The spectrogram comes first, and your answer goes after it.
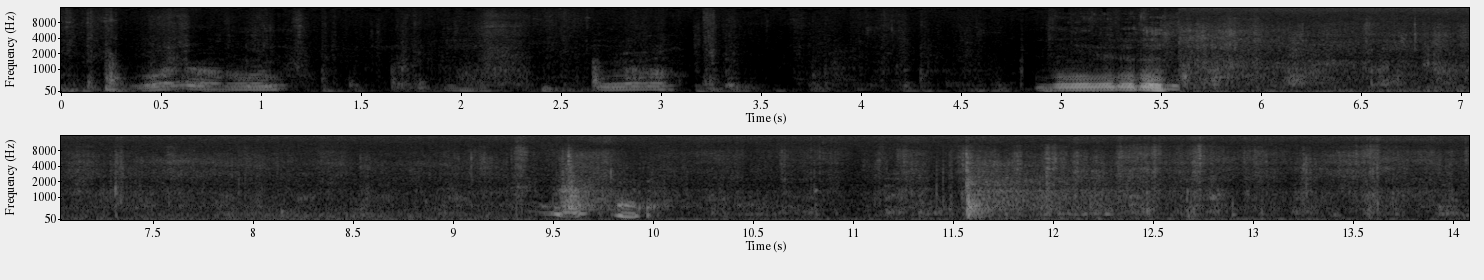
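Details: Young lions playing in the wild: a run of low, buzzy growls over the first five seconds, then quieter rustling with a couple of brief sharper sounds.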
